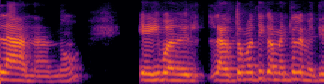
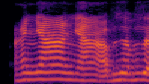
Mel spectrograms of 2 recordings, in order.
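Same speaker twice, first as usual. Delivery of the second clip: nasal voice, talking through the nose. Showing the flat voice to avoid: demonstrating a nasal voice. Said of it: "una voz nasal".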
